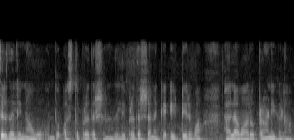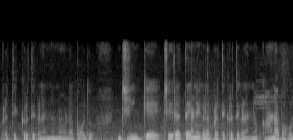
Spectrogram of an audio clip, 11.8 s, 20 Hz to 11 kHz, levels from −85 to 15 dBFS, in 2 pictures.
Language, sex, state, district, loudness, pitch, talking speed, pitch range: Kannada, female, Karnataka, Shimoga, -25 LUFS, 145 Hz, 85 wpm, 130-160 Hz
